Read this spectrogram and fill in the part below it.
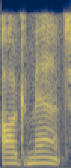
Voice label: "augment", us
